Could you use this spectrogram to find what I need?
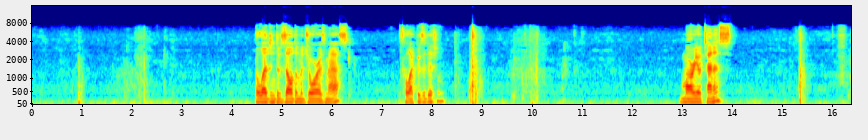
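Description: A cardboard box is set down on a stack of boxes.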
